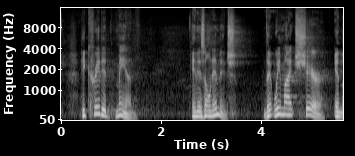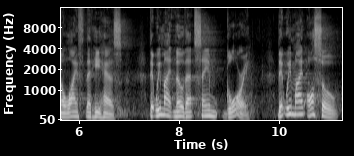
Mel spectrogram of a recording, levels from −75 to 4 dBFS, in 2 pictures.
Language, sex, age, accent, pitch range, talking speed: English, male, 50-69, American, 115-160 Hz, 150 wpm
